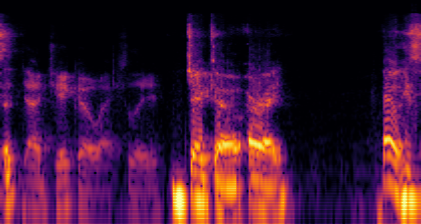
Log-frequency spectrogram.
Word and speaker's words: Jaco: Well, I'll let you make one because they are Jacko. Or Jacko. How do you, Jeffy think it's first, Jocko. how do you pronounce it? Jaco, actually.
